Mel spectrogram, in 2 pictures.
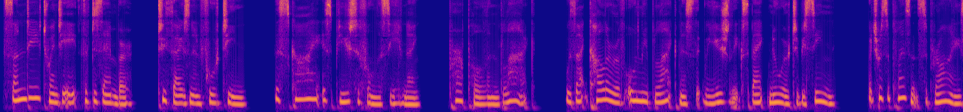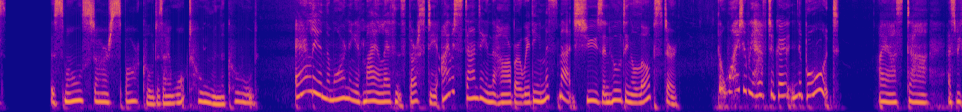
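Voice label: English Scottish, female, audiobook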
